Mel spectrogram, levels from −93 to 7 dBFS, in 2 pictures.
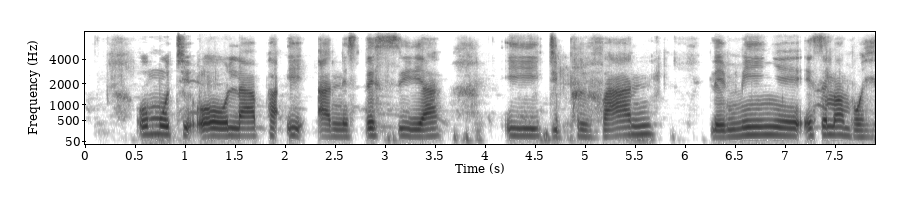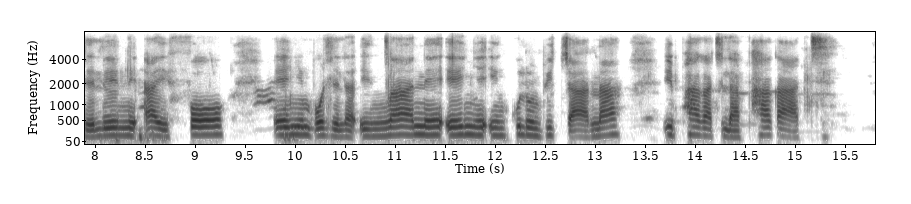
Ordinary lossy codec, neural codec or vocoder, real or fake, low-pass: Opus, 32 kbps; none; real; 7.2 kHz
